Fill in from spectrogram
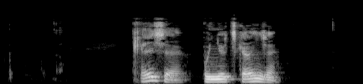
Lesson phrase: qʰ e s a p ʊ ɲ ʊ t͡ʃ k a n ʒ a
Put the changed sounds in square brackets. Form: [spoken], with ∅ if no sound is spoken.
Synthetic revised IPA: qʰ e [ʃ] a p ʊ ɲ ʊ t͡ʃ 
